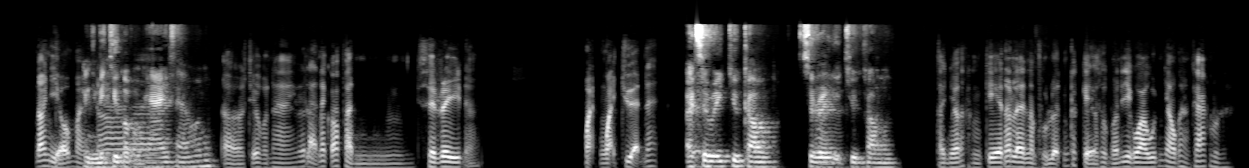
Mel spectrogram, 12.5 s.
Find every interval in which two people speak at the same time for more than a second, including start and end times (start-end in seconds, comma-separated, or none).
none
